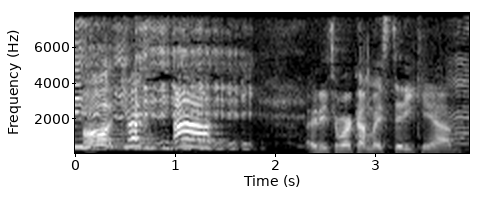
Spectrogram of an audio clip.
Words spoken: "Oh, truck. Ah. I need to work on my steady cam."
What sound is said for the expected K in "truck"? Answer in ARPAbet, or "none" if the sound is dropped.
none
